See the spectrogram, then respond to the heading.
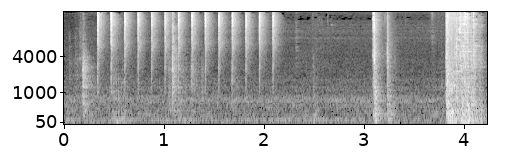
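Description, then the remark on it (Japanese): A gas stove burner's igniter clicks rapidly and steadily, around fifteen sharp ticks, then after a pause a brief rush and a louder whooshing burst as the flame catches; the burner is lit to cook onions in a frying pan. “はいそんな感じで火を点火しますね火を点火点火します”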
